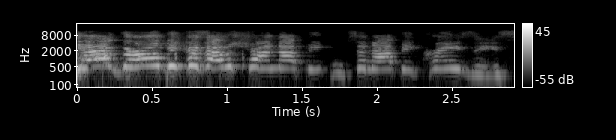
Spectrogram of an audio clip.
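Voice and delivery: talking high through giggles; giggly, breathless confession; laughing. Real, not acted. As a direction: laugh the words out as you speak. Laughing while admitting hard times.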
